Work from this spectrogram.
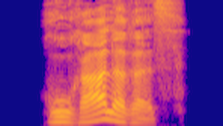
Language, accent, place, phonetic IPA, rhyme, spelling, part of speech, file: German, Germany, Berlin, [ʁuˈʁaːləʁəs], -aːləʁəs, ruraleres, adjective, De-ruraleres.ogg
- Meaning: strong/mixed nominative/accusative neuter singular comparative degree of rural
